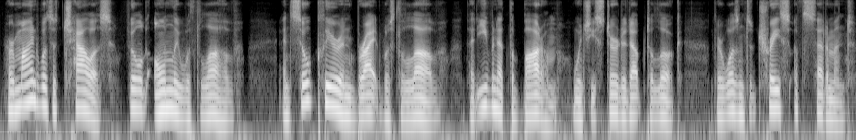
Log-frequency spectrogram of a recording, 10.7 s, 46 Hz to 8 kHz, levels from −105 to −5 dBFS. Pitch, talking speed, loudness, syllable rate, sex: 115 Hz, 195 wpm, -21 LUFS, 5.1 syllables/s, male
